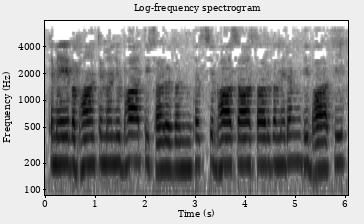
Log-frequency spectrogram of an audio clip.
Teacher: Where the sarvam becomes sarvan because of the tasya. If you take a stop, then sarvam, okay? · Term: sandhi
